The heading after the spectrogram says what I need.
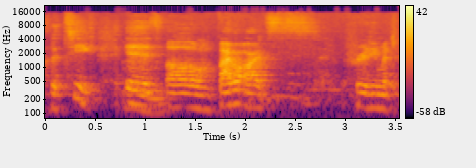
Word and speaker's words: batik: Well, batik is how you pronounce batik.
